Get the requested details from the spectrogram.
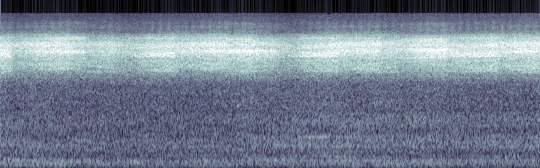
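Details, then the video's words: Cicadas on the shore of Table Rock Lake, southern Missouri, on a very warm Saturday: a steady, high, hissing buzz that swells gently and fades, over a faint low hum of boats on the lake. "Boating Lake Sounds and Cicadas"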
